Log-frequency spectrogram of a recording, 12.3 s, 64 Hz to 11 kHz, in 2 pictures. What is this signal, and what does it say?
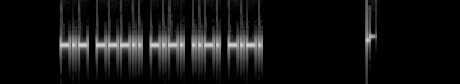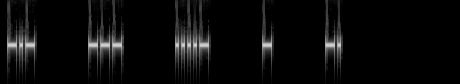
Morse code, heard as a keyed tone, about 30 wpm, spaced as for 15 wpm, 700 Hz. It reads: K8CFC KO4TN
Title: USA Call Signs - 5 Characters - 6x Character Spacing - 30wpm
